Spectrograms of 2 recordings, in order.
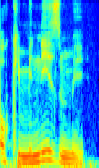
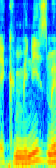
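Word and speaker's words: écuménisme: Ni cya kintu cyitwa okimenisme cyangwa se ecumenisme bitewe na pronunciation ukoresha, wo kugira ngo ifate abanyamwuka n'abanyamubiri bahurize hagati.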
